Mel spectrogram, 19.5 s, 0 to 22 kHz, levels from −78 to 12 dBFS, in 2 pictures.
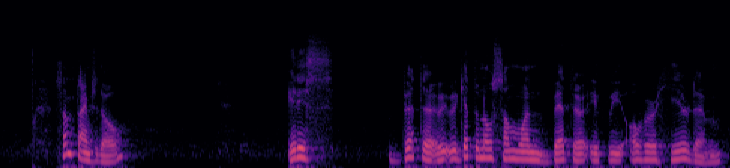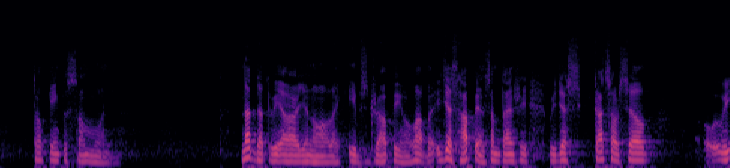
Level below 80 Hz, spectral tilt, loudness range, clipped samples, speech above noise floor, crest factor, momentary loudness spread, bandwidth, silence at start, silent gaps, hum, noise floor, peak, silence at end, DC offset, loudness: -66 dBFS; -7.5 dB/octave; 6 LU; under 0.1%; 38 dB; 22 dB; 12 LU; 12.5 kHz; 0.5 s; none; none; -71 dBFS; -12 dBFS; 0 s; under 0.1%; -34 LUFS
